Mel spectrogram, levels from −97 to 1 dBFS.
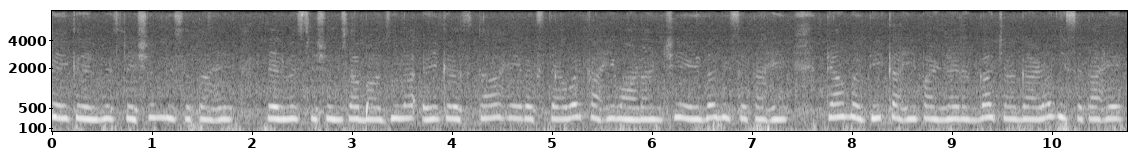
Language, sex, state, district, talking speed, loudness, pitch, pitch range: Marathi, female, Maharashtra, Dhule, 145 wpm, -15 LUFS, 270 Hz, 260-285 Hz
